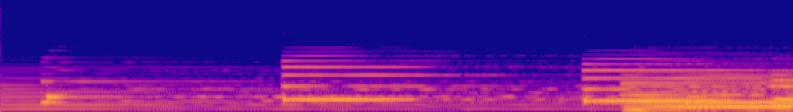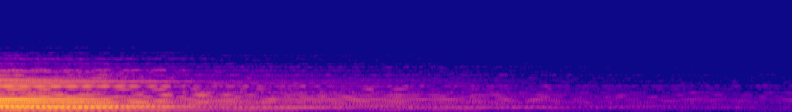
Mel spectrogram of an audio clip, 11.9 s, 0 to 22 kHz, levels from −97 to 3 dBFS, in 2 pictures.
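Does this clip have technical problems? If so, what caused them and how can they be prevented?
Yes. A noise suppressor applied to music or sounds runs throughout. A speech-tuned suppressor treats held tones and decaying tails as noise, pulling them down by about 20 dB while attacks pass. Unlike compressor pumping, which follows loud peaks, the dips land on sustained material. Disable speech noise suppression, or switch the input to a music mode, before recording non-speech sources.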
